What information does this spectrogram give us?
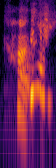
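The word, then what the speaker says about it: cwtch: Kutch, the Kutch witch.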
